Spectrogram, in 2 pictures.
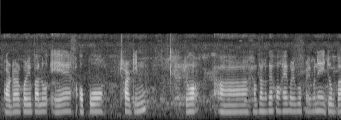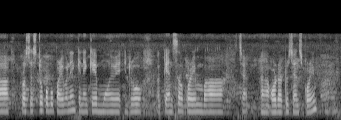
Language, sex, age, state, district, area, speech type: Assamese, female, 18-30, Assam, Goalpara, rural, spontaneous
